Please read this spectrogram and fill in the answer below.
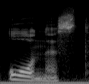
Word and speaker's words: honest: Вот первая буква H, она не читается. Читать надо honest.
